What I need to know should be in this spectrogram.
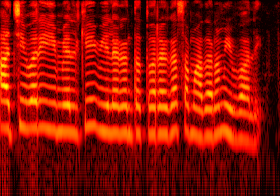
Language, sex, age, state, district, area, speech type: Telugu, female, 18-30, Telangana, Nalgonda, rural, read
